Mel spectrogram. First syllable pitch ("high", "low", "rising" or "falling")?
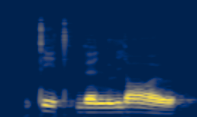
falling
